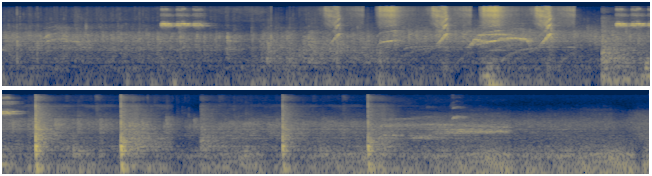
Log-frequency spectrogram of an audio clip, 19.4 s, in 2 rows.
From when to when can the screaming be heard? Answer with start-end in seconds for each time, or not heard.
0.6-1.4, 7.0-8.1, 15.3-17.4.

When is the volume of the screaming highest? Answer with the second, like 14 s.
8 s.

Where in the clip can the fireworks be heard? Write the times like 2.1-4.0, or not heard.
4.6-15.8.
